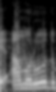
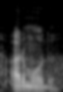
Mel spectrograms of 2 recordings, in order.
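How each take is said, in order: First: Said in the usual way. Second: अरमूद lower, as "ar-mood"; child's mispronunciation. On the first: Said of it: "प्रयास करना चाहिए कि". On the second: Retold or imitated. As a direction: say अरमूद with the r slipped before the m. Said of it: "ना कि वो".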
